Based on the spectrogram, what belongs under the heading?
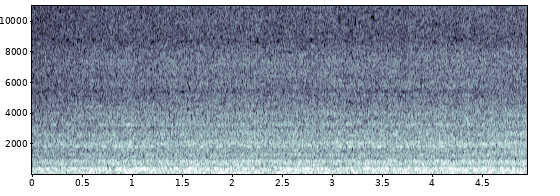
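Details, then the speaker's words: Lochinvar boiler after blower motor and housing replacement (old bearings going bad), flame lit and firing: steady even fan roar with constant hum, no bearing growl or rubbing; normal running, no adjustment needed. "Cool beans. It doesn't look like I'm gonna have to adjust that. It's just gonna work. That's the way I like it."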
